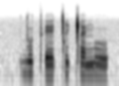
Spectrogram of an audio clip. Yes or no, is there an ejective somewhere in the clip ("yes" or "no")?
yes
